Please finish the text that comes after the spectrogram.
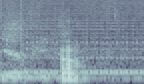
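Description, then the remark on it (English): A steady electronic telephone ringing tone hums continuously at moderate volume, heard over a phone line as a call is placed, with a brief burst of a man's voice cutting in midway. “We're gonna call up Tommy Wiseau. He's not going to pick up.”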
